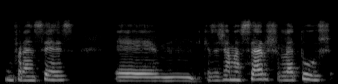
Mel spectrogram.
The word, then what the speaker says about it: Latouche: que se llama serge latouche la touch es se escribe el apellido search como sergio en francés serge latouche y el habla lo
